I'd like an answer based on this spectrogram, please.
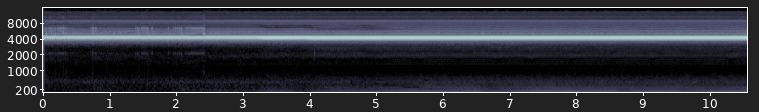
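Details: Cricket (dế mèn, dế cơm) chirping at night: an unbroken high, thin pulsed trill, grows louder after a few seconds, joined by a low rumbling hum in the background.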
